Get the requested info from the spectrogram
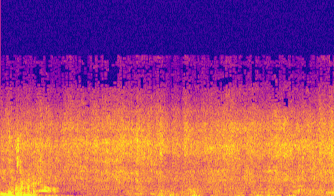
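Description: Flip-flop footsteps on a concrete floor with phone handling knocks, over a steady low rumble.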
